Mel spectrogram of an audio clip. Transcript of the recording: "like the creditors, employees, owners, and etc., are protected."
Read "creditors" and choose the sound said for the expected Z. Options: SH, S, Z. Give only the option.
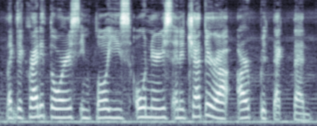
S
